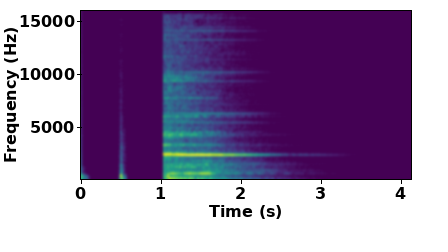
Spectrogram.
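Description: A bell rings loudly and fades.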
